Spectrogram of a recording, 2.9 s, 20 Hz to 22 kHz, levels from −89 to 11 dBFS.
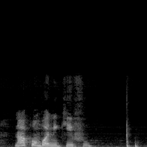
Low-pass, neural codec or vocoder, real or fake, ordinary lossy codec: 10.8 kHz; none; real; Opus, 64 kbps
